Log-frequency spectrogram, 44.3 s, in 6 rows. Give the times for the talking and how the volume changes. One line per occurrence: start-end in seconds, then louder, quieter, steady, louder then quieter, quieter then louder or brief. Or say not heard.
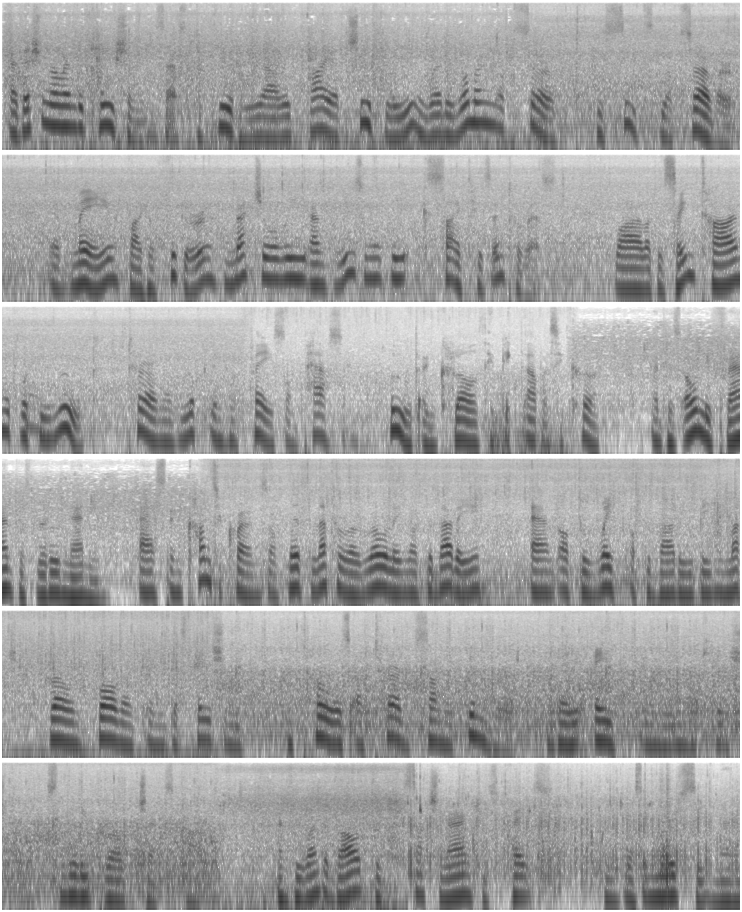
0.1-44.2 steady.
